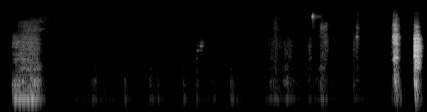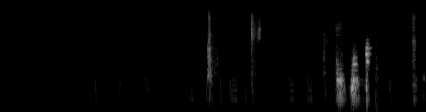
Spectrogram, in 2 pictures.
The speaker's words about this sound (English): I'm just going to close this door here. One second. Yeah, yeah, sure. It's, it's to the outside.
